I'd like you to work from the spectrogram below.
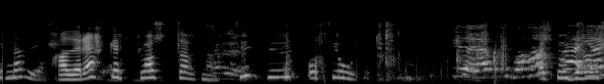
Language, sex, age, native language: Icelandic, male, 10, Icelandic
